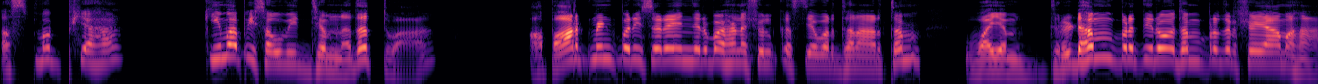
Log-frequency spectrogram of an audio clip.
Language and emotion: Sanskrit, angry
